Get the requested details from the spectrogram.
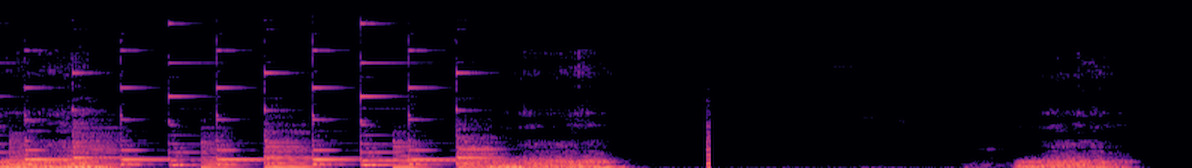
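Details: Cavalier King Charles Spaniel snoring while asleep: a single rough, rumbling snore after a bell-like musical jingle.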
